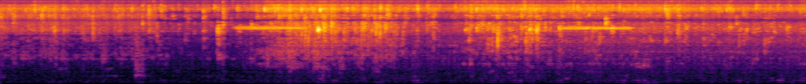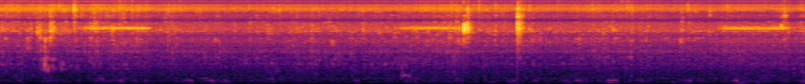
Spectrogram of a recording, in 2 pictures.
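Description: Batter-coated cauliflower pieces deep-frying in hot oil on a medium flame, a steady bright hiss of bubbling oil with small crackles, fairly close and uninterrupted by voices.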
